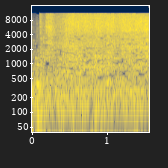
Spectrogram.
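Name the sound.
water running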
